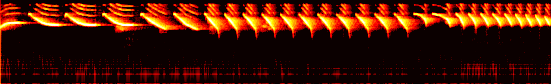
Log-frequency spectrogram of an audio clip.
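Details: Canary singing a training song meant to woo other canaries: a run of descending whistled sweeps that speed up into a rapid rhythmic series, about three and a half notes a second, ending in a quicker trill.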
